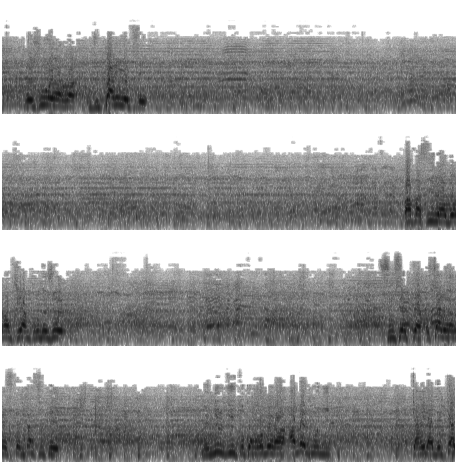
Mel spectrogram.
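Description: A stadium crowd murmurs and hums in a large open space.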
